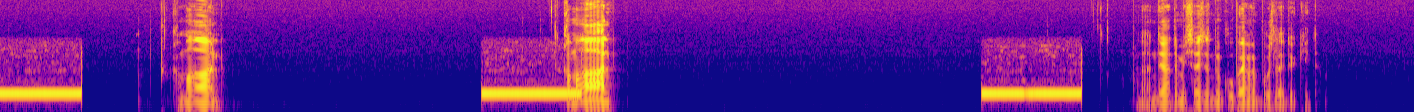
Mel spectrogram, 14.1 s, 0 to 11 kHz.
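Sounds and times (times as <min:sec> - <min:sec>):
telephone busy signal tone: 0:00.0 - 0:00.8, 0:09.8 - 0:10.8
speech: 0:01.8 - 0:02.3, 0:05.7 - 0:06.2, 0:11.4 - 0:13.4.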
